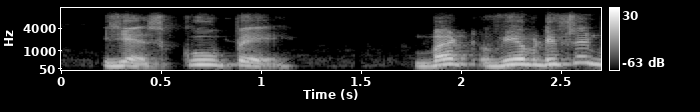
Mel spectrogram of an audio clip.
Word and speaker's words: coupe: OU sound is OO in French. OO. OO. Repeat after me. OO. OO. Two. OO. So we have Two. coupe.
